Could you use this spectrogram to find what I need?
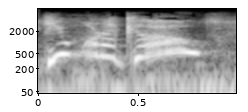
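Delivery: high rising dare; fighting challenge. Acted. Acted challenge repeated.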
